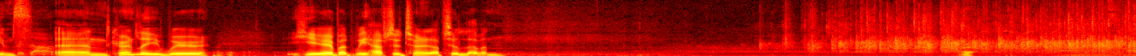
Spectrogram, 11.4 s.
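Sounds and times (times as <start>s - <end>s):
speech: 0.0s - 2.3s, 2.9s - 5.1s
audience applause: 7.6s - 11.3s.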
